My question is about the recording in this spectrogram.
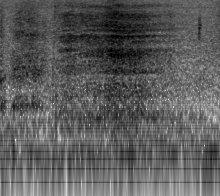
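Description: A faint breath out, a soft hiss lasting about a second.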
